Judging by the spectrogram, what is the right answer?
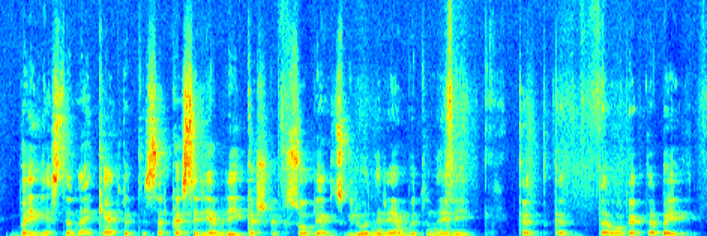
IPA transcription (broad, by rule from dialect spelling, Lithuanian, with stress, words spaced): ˈbɐɪɡʲeːs tʲɛˈnɐɪ ˈkʲæːtʲʋʲɪrʲtʲɪs ɐr ˈkɐs ɪr ˈjiɛm ˈrʲɛɪkʲ kɐʃˈkoːks ˈoːbʲjɛkts ˈɡrʲuːn ɪr ˈjɛm bʊtʲɪˈnɐɪ ˈrʲɛɪkʲ ˈkɐt ˈkɐt tɐ ˈoːbʲjɛktɐ ˈbɐɪkt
